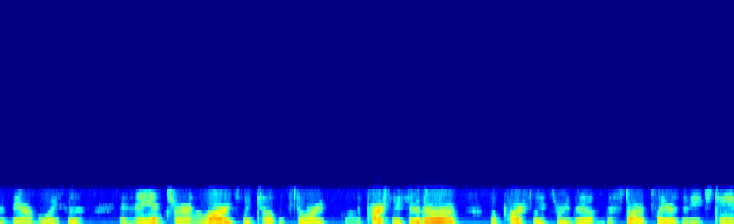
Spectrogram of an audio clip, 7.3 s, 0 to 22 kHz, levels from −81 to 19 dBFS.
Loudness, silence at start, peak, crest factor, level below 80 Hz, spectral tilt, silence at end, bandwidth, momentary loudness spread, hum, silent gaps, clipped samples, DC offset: -19 LUFS; 0 s; -2 dBFS; 18 dB; -64 dBFS; -7.5 dB/octave; 0 s; 3.7 kHz; 15 LU; 60 Hz at -55 dBFS; none; under 0.1%; under 0.1%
